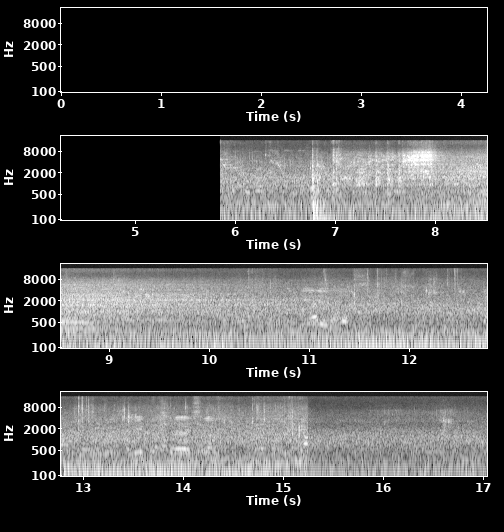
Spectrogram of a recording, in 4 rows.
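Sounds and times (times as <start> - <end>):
faint voices: 5.9 - 15.3
vehicle engine humming: 5.9 - 17.0.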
